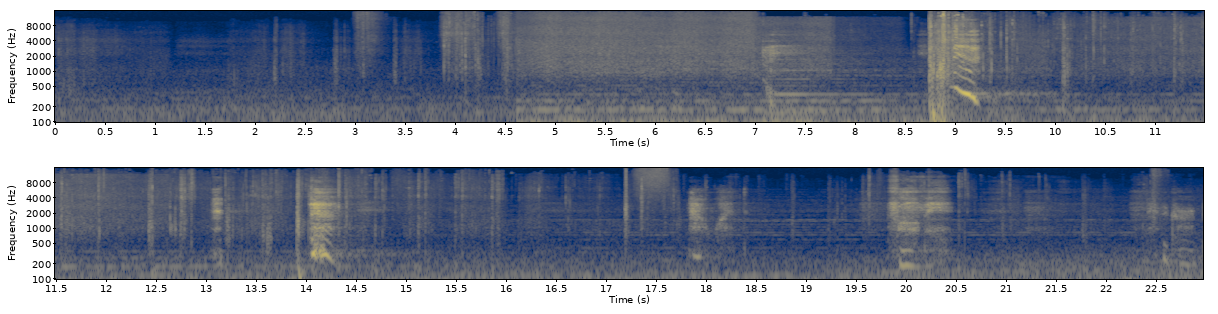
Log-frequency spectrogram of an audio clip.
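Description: Paper rustles as a note is handled.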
